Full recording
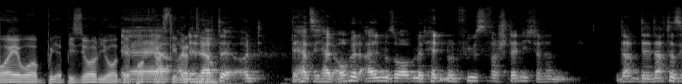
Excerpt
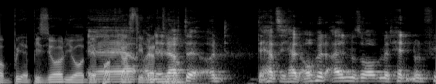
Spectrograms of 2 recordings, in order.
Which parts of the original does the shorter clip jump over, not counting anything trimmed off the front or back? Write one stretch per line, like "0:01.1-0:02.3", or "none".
none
